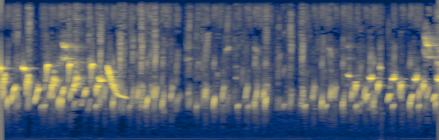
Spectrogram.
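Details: European goldfinch singing in a stimulation recording: rapid twittering of tinkling, chattering notes with liquid trills, a brief drawn-out whistled note early on, and a short pause midway before the chatter resumes.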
